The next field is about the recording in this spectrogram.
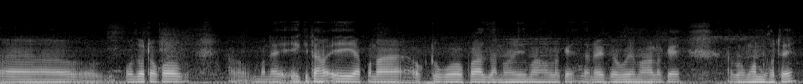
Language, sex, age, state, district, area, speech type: Assamese, male, 30-45, Assam, Charaideo, rural, spontaneous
